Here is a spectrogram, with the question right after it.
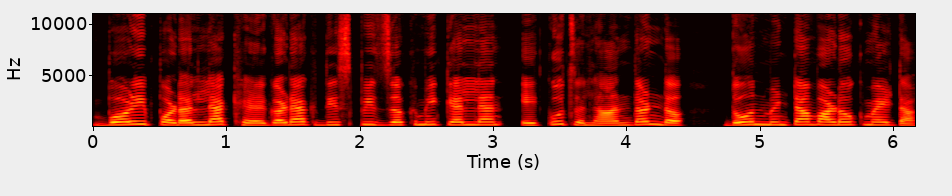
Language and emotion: Goan Konkani, neutral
